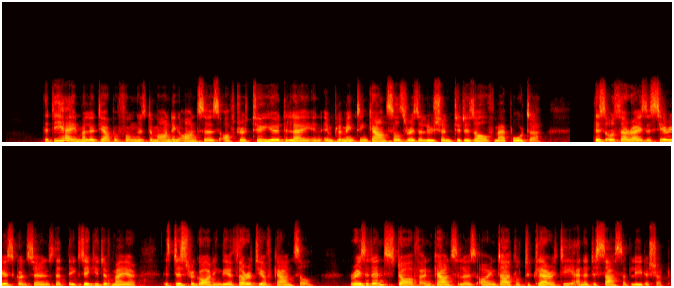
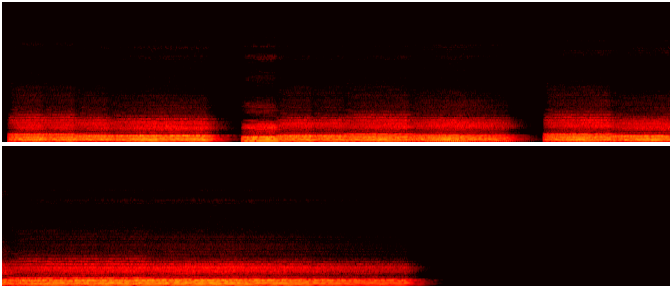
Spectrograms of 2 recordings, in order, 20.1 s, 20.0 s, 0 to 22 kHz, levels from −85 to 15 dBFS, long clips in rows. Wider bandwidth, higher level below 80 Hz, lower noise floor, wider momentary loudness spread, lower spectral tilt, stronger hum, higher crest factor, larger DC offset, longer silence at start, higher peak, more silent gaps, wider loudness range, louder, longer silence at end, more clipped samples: second, 10 kHz vs 14.5 kHz; first, -60 dBFS vs -80 dBFS; second, -69 dBFS vs -75 dBFS; about the same, 7 LU vs 8 LU; second, -4.5 dB/octave vs -6 dB/octave; neither; about the same, 18 dB vs 16 dB; neither; first, 0.65 s vs 0.1 s; first, -2 dBFS vs -14 dBFS; neither; second, 2 LU vs 8 LU; first, -19 LUFS vs -29 LUFS; second, 0.15 s vs 3.75 s; neither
